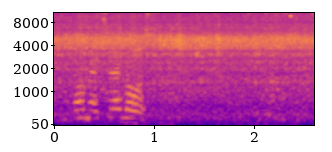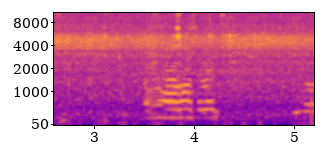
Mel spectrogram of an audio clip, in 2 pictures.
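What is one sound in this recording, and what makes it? A river rushes and splashes over stones.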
